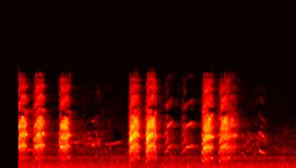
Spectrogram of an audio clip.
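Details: Galahs, birds endemic to Australia that behave boldly and loudly, give harsh, screechy squawks in short bursts of two or three, about one per second, with softer chatter in between.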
